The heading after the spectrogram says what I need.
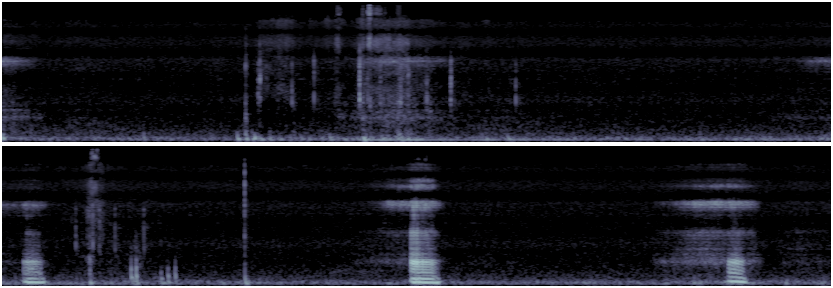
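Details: Adult man snoring while asleep outdoors at a lake in the morning: three short, low snorts several seconds apart over a quiet outdoor background.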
